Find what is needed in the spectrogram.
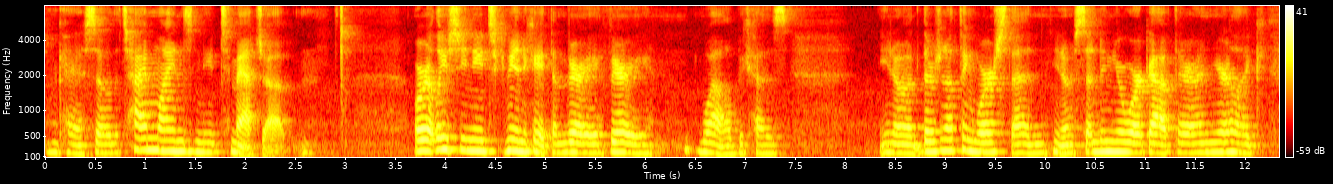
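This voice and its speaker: A dark, mellow tone carries fairly even intonation through audible room echo. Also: woman, medium pitch for a woman, moderate pace. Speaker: author and video blogger. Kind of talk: casual tips talk to camera. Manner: halting, repeats words.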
